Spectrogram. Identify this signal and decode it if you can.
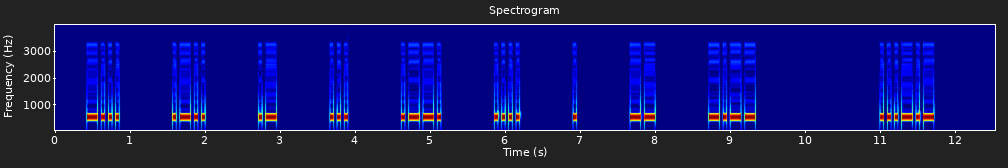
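Morse code, heard as a keyed tone, about 25 wpm, spaced as for 10 wpm, 550 Hz. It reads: BLASPHEMY <SK>
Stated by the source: Morse code news headlines practice, at 10 WPM.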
